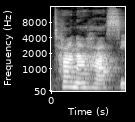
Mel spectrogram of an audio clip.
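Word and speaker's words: Ta-Nehisi: non-stephen king between the world and me by tana hossi coates i looked up how to say his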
